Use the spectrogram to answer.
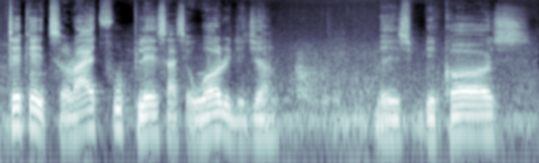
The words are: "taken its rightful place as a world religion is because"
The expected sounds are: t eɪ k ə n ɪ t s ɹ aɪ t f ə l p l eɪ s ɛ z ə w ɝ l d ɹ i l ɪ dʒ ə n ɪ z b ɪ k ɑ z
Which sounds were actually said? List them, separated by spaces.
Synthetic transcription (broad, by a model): t eɪ k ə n ɪ t s ɹ aɪ t f ə l p l eɪ s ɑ s ə w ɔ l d ɹ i l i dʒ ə n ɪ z b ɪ k ɑ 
